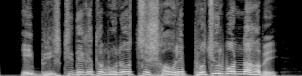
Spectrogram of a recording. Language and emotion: Bengali, fearful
